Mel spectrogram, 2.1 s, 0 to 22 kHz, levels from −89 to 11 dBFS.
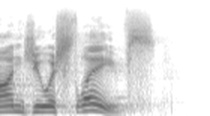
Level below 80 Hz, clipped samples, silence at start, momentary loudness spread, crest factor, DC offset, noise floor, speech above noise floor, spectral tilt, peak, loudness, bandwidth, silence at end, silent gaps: -90 dBFS; under 0.1%; 0 s; 9 LU; 18 dB; under 0.1%; -76 dBFS; 40 dB; -3 dB/octave; -20 dBFS; -35 LUFS; 15.5 kHz; 0.55 s; none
